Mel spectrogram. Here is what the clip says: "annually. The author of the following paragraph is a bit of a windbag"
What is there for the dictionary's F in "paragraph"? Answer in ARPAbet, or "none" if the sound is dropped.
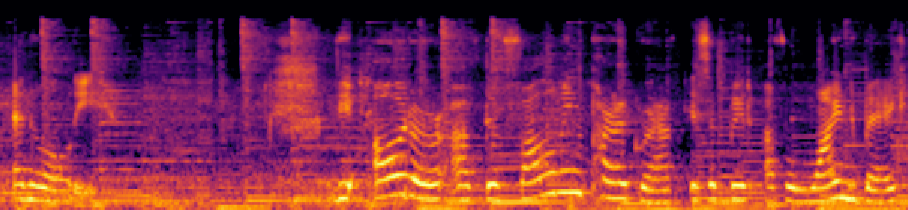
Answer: F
